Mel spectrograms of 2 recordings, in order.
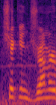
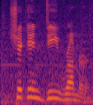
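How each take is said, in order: First: The second word is said as one word, Drummer. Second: The second word is said as letter D plus Rummer. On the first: The speaker calls it right. "I get that it says Chicken Drummer" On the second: The speaker calls it wrong. "It's like a chicken with the middle initial"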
